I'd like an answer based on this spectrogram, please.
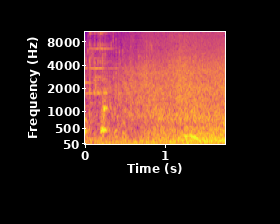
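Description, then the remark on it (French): A steady wash of ocean surf fills the whole moment, a broad hissing roar that swells slightly toward the end, with no voices over it. “Et des vagues dodues. Arrêtez les vagues.”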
